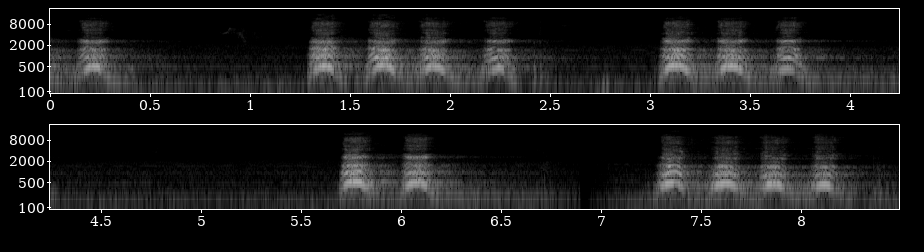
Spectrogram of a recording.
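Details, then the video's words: A dog barks on and on in clustered volleys of two to four sharp barks, about five volleys across the stretch, with short silent gaps between them. "Tiếng con Chó sủa gâu gâu gâu liên tục"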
